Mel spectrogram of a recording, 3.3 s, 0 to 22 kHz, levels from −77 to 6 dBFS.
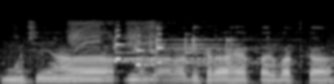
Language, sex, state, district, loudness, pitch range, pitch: Hindi, male, Madhya Pradesh, Katni, -15 LUFS, 115-140 Hz, 115 Hz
